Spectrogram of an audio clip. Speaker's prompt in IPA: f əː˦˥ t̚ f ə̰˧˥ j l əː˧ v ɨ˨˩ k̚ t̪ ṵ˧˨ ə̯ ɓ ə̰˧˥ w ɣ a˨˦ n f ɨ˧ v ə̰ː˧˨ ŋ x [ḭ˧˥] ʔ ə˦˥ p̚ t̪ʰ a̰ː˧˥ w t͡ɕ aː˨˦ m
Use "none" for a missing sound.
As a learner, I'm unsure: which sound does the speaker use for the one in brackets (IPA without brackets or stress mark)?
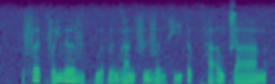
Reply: ḭ˧˥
